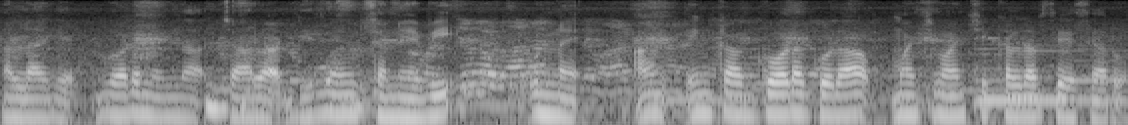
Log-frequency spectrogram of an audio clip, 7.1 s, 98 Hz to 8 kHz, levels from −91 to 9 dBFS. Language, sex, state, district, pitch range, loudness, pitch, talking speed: Telugu, male, Andhra Pradesh, Sri Satya Sai, 130-150 Hz, -18 LUFS, 140 Hz, 120 wpm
